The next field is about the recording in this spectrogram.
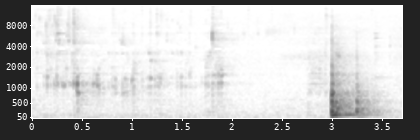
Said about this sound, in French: Je verse mon eau dans mon sel.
